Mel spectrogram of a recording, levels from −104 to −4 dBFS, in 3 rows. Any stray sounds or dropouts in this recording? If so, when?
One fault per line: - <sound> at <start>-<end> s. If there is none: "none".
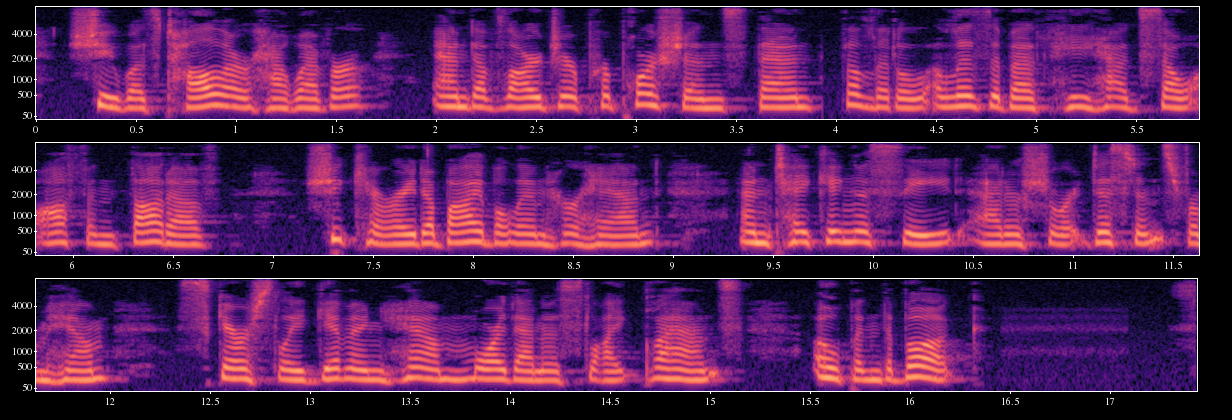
none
